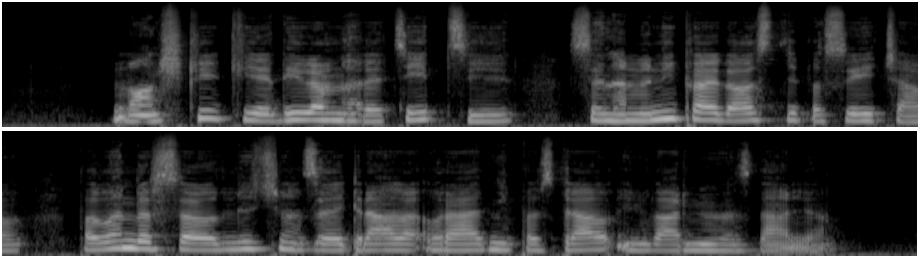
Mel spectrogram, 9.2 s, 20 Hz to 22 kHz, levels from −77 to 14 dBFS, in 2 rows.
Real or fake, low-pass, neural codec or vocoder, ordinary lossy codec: fake; none; codec, 44.1 kHz, 1.7 kbps, Pupu-Codec; none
